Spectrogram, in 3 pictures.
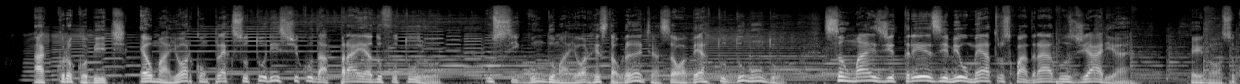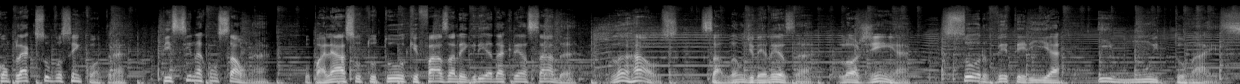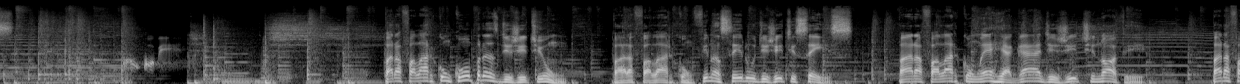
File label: Portuguese Brazilian IVR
